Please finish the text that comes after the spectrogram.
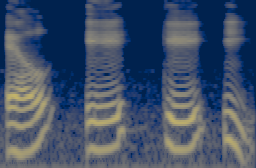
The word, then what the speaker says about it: lake: students right lick it's your magic e vowel long a sound l a k e the E is silent there has to be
